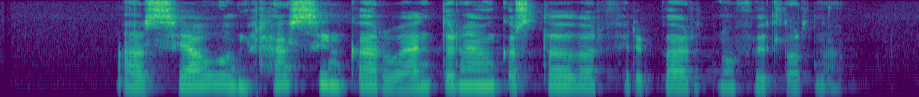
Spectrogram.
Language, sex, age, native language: Icelandic, female, 50-59, Icelandic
